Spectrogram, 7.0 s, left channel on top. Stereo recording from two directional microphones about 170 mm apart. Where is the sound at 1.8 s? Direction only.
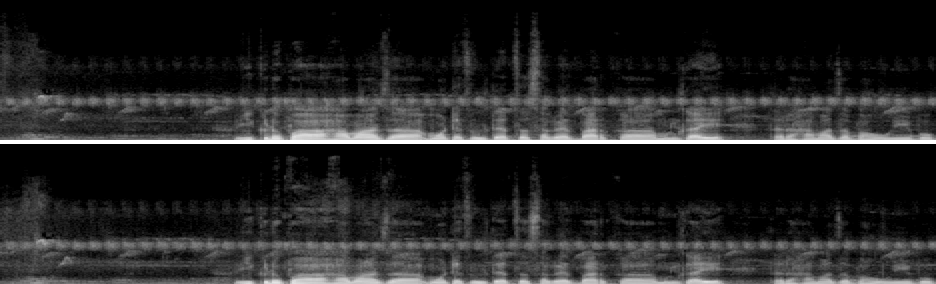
15° right (ahead or behind).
